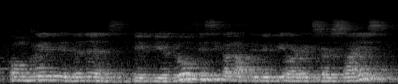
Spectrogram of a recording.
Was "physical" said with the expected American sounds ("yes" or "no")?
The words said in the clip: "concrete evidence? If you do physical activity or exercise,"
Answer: no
